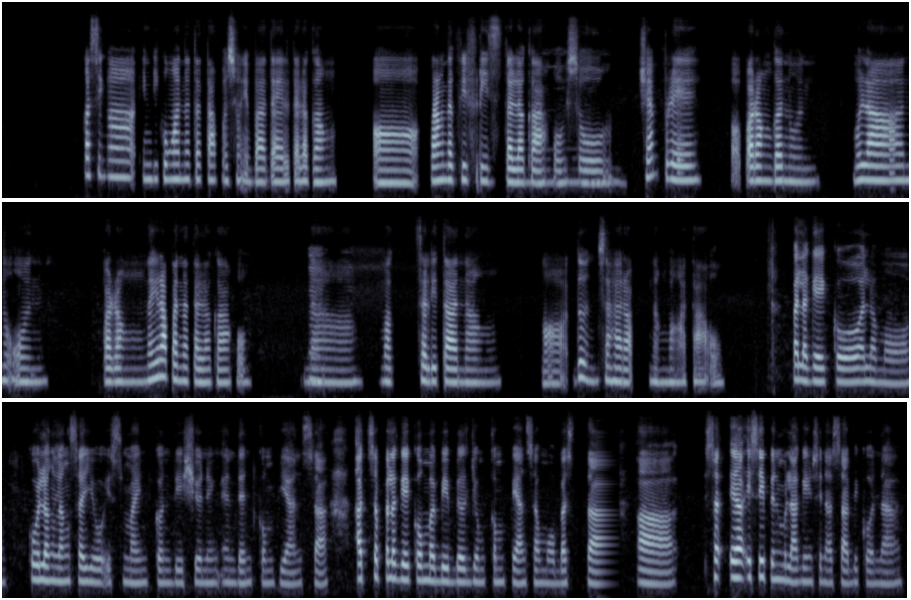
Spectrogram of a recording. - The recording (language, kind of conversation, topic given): Filipino, advice, Paano ako magiging mas epektibo kapag nagsasalita sa harap ng maraming tao?
- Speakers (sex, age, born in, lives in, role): female, 40-44, Philippines, Philippines, user; female, 55-59, Philippines, Philippines, advisor
- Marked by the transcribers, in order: static; drawn out: "Hmm"; mechanical hum; tapping; in English: "is mind conditioning and then"; distorted speech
